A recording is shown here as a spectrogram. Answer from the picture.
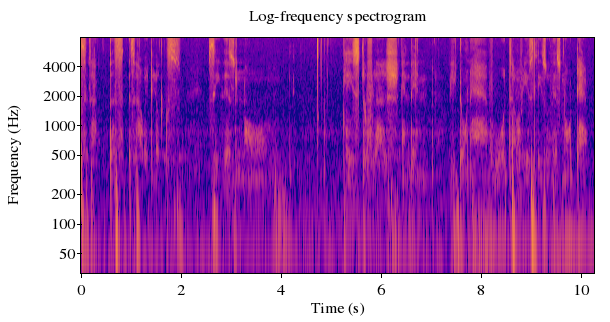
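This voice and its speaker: A woman whispers in a gentle tone at a fairly slow pace, with long, frequent pauses. Her loudness swings widely over noticeable background noise. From South Africa, Eastern Cape. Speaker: ASMR creator. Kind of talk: casual talk to camera, voiceover. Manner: soft-spoken, gentle.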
